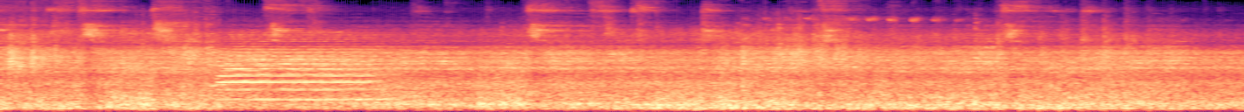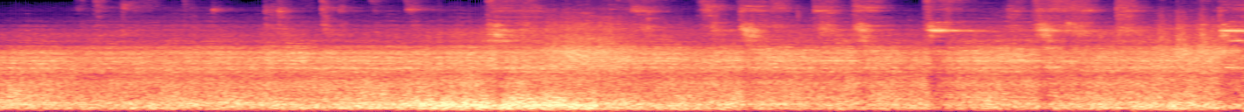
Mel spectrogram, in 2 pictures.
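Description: A Saharsa–New Delhi Humsafar Express train passes through Bachhwara junction station. Loud, steady rumble and rattle of the cars runs throughout, with clickety-clack from the wheels on the rails, a few horn-like tones early on, and no voices.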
